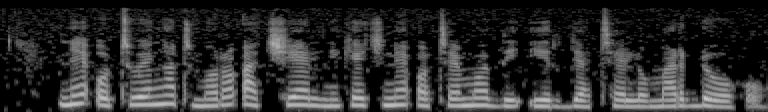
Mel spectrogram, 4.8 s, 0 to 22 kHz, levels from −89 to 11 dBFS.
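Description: From start to finish, the speech carries overdone noise removal. The denoiser was pushed too hard. Each frequency band that sits close to the estimated noise gets pulled far down or shut off. The quieter parts of the speech fall into those bands and vanish with the noise. Between phrases, the background drops to near silence, dotted with twinkling specks.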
